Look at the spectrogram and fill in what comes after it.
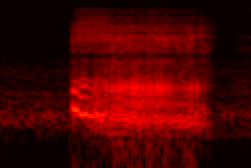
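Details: Pug asleep, giving a single loud, harsh, fluttering snore lasting about one second, a vibrating rattle that fades into quiet breathing.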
